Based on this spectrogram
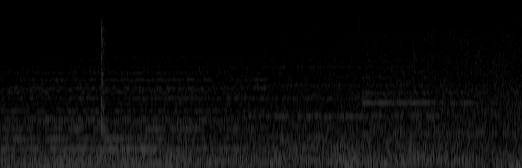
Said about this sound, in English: As we make our way up to the storyteller's campsite, the rain is coming down hard. We can hear thunder and lightning out in the distance.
